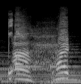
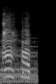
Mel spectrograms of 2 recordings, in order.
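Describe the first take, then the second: First: It is said with a careful Arabic-style sound. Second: It is said with a plain Indonesian-style sound. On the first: The speaker calls it right. "Harus begitu" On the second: The speaker calls it wrong.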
